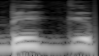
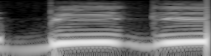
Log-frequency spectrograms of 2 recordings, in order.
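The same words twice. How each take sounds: First: Said in the usual way. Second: बिग stretched loudly into two long syllables; wrongly drawn out. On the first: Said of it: "सब ऐसे ही बोलते हैं". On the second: Shown as a demonstration. Teacher showing what nobody can say, overdrawn बिग. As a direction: exaggerate बिग as a loud, long "bee-geee". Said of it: "ये तो हम बोल ही नहीं सकते".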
